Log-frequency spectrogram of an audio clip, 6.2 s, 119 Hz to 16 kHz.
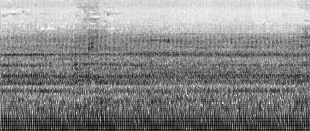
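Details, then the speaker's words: Old Caterpillar D6 dozer diesel at about half throttle, heavy even beat about four pulses a second, no knocks or misses; normal running. "and uh yeah this thing runs pretty good"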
